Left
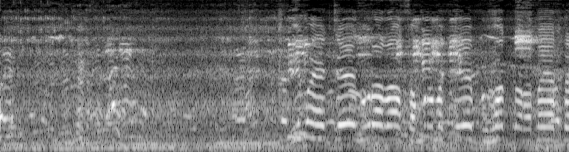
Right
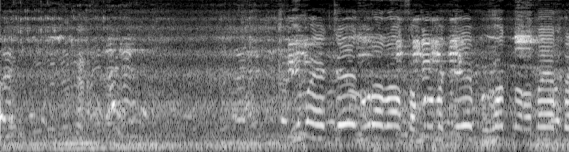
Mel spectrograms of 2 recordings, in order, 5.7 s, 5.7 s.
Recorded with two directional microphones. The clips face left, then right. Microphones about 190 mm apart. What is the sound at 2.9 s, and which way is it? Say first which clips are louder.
Speech: even; centre (ahead or behind).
